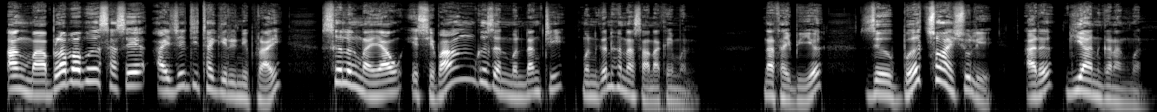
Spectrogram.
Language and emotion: Bodo, surprised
